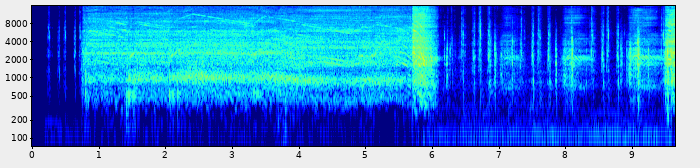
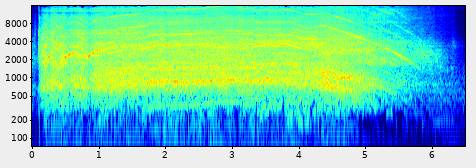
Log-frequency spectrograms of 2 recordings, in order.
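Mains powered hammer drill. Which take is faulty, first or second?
first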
